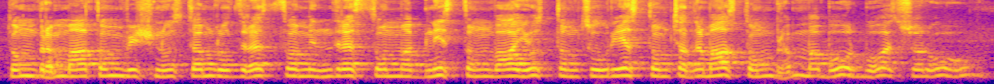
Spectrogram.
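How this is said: All phrases run together in one breath.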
